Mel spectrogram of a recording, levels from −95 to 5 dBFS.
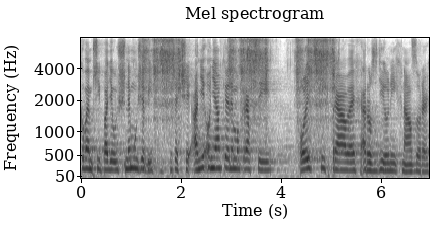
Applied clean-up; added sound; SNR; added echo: none; Rattle / Rattle (instrument); 6 dB; none.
